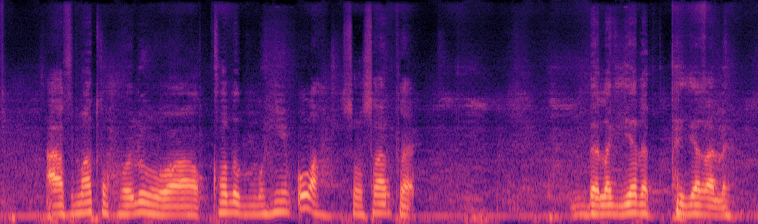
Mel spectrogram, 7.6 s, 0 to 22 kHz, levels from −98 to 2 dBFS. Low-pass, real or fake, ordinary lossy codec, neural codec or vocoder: none; fake; none; codec, 44.1 kHz, 2.6 kbps, DAC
